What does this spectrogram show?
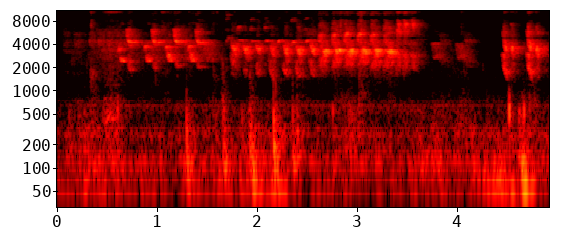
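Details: Linnet hybrid kept in a cage, recorded in 2022 as it begins to sing: rapid twittering chatter of short chirps and trills, rising into a dense warbled stretch before breaking off, with light cage noises.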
